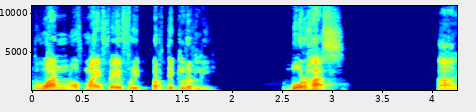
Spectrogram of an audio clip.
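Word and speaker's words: Borjas: Uh in our Indonesian language we call it Bourjas right Baba Ibu. Yeah. But since he's a Brazilians we pronounce his name is Borhas. So we pronounce J with H.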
